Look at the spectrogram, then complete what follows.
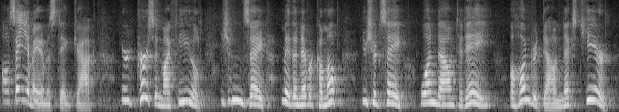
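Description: A man's voice: high voice, wildly swooping pitch, a little slow, pitched above the performer's own voice, full character voice. A man voicing an indignant, scolding farmer in an Irish folktale, with a put-on Northern Irish accent. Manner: scolding, emphatic.

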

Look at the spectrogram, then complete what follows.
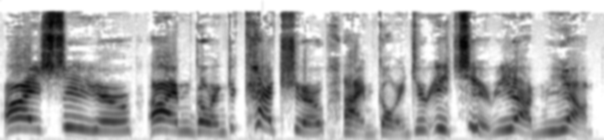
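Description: A huge, greedy giant booms out his threats in a slow, gloating drawl, as a woman storyteller puts him on. The voice sits a little high and drags along very slowly. The recording is close and dry. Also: lively intonation, no echo. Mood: greedy, threatening. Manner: loud, slow, gloating growl. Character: hungry evil male giant, booming and greedy.

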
